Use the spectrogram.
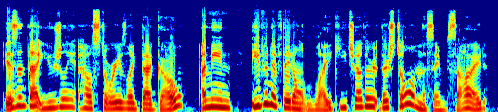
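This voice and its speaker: A woman voicing a friendly, earnest young man in an audiobook story, speaking in a casual, gently coaxing way. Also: fairly high pitch, expressive, normal speed, creaky, no room sound, studio quality, pitched above the performer's own voice. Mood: encouraging.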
